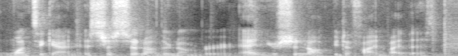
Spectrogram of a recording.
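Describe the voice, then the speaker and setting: A woman's medium-pitched voice, with music in the background and audible room echo. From San Francisco, California. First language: Chinese. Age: young. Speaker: college student vlogger. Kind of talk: advice vlog. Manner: casual with filler words.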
